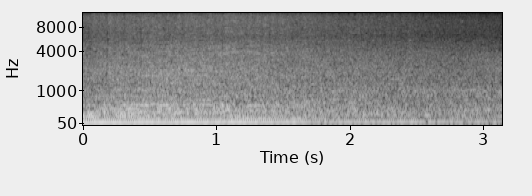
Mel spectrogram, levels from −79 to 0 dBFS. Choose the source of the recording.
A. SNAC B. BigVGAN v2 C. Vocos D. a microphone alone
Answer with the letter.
D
